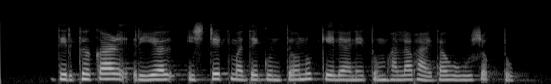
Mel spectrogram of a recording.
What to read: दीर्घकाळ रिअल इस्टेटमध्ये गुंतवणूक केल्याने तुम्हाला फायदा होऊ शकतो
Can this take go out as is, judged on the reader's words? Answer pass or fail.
pass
